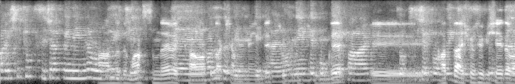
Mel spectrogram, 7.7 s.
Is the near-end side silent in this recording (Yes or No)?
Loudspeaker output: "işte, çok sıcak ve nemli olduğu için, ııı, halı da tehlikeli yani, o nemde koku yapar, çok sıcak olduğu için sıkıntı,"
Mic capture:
No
